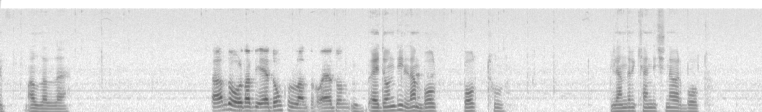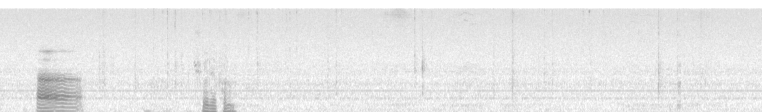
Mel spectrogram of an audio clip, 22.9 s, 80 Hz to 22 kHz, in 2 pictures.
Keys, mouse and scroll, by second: 0.1 g, 1.3 scroll up 1, 1.4 s, 1.8 g, 3.2-6.8 typing, 8.0 shift+a, 12.8 s, 13.9 g, 14.5 s, 15.2 g, 16.2 alt+z, 16.4-17.5 middle drag, 17.5 KP_1, 17.8 KP_3, 18.4-18.8 scroll down 5, 18.8 shift+middle click, 19.1 scroll up 5, 20.7 shift+middle click, 21.4-21.7 scroll up 1, 21.7 g.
